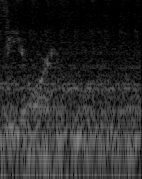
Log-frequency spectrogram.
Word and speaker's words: fjord: It's fjord.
